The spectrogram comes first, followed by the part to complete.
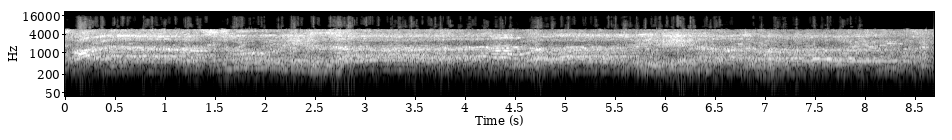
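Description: Melodic chanted Quran recitation (tajwid) in a man's voice, with several voices overlapping at once.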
